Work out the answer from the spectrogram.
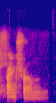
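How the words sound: It is run together with a 'ch' sound, Chicago style.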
